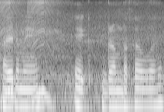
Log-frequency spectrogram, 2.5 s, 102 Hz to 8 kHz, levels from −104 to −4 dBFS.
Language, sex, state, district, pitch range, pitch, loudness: Hindi, male, Chhattisgarh, Raipur, 120-130 Hz, 125 Hz, -18 LUFS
